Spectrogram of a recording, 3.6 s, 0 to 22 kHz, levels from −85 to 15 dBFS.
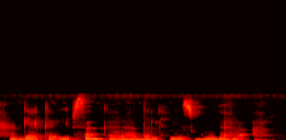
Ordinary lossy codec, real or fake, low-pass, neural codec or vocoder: none; real; 7.2 kHz; none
